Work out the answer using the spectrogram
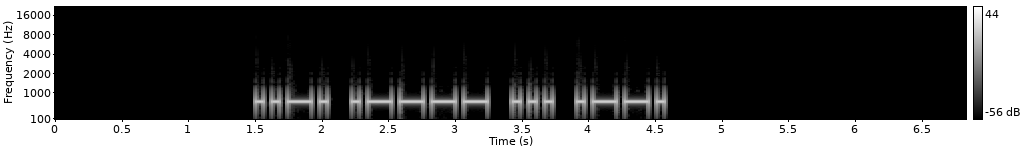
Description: Morse code, heard as a keyed tone, about 21 wpm, 700 Hz. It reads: F1SP
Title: DXCC-100 Call Signs - 4 Characters - Repeated 2x - 20wpm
